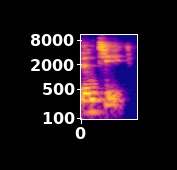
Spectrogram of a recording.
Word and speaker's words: Vintique: And that rhymes with Vintique.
